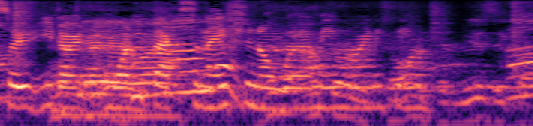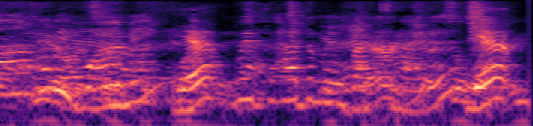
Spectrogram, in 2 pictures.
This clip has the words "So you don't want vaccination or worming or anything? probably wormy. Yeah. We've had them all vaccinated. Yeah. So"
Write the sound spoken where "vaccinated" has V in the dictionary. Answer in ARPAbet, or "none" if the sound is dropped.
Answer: V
